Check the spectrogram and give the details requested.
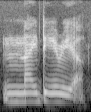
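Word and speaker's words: Cnidaria: park the phylum being nigeria starts with the sea but you don't pronounce to see nigeria that also refers to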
